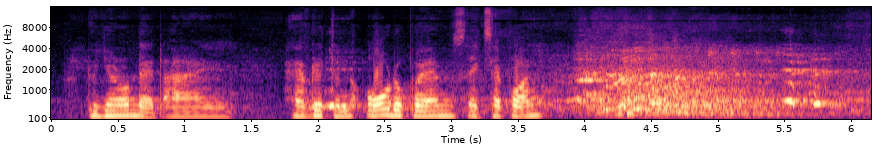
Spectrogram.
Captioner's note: laughter in the audience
